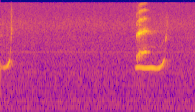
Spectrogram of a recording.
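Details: Lory during daily play indoors: a brief rising whistle, a pause, then a high chirp running into a longer level whistle that rises at the end.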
